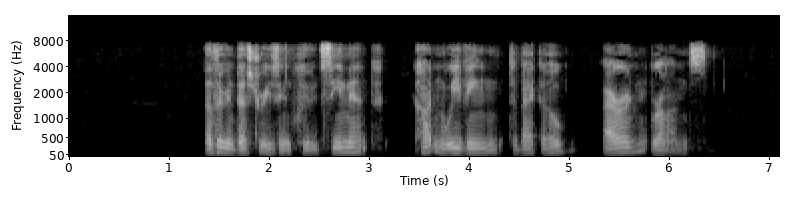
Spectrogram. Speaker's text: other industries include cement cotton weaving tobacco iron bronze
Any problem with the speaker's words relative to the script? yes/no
no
